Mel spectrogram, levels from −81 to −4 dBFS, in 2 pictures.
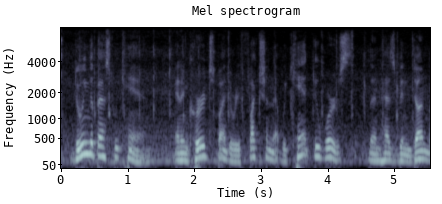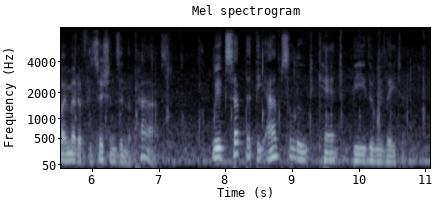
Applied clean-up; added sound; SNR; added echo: none; Livestock, farm animals, working animals; 13 dB; none.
